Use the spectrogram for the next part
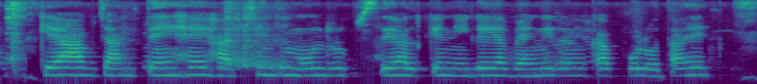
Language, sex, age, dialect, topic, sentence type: Hindi, female, 18-24, Awadhi Bundeli, agriculture, statement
